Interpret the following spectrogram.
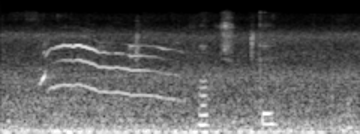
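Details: A street cat in an alley, a talkative one that often meows, gives one clear, drawn-out meow that rises briefly and then slides downward.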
